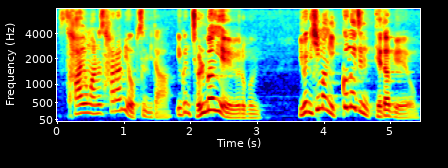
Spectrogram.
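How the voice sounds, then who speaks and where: A man's voice: sits high, huge pitch swings, fairly quick, gravelly. A male pastor preaching a sermon, often turning to the congregation with rhetorical questions.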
